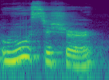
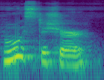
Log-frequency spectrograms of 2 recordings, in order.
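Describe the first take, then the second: First: It is said in an American accent. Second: It is said in an American accent.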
